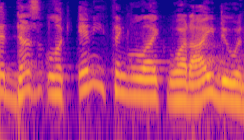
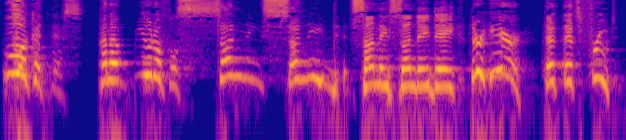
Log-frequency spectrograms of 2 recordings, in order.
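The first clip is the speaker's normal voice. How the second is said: much higher, beaming proud delight; delighted God; 12 semitones higher than usual. Retold or imitated. God praising his people, beaming with delight. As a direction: show off the fruit with joy. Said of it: "He looks at you and he says".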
